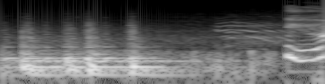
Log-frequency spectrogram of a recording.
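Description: Taiko drums beaten by a group of drummers: strong, ringing strikes about three to four a second, growing softer in the second half. A short gliding high-pitched call comes near the end.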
